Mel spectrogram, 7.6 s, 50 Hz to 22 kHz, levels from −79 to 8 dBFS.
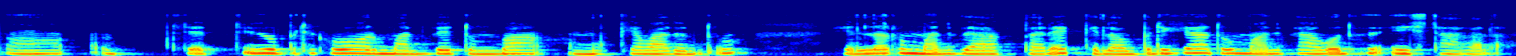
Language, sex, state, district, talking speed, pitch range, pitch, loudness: Kannada, female, Karnataka, Raichur, 110 wpm, 235-265 Hz, 245 Hz, -16 LUFS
